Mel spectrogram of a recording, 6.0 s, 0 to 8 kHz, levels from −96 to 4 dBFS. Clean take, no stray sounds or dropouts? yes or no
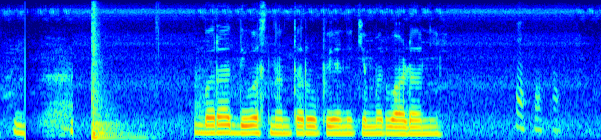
no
